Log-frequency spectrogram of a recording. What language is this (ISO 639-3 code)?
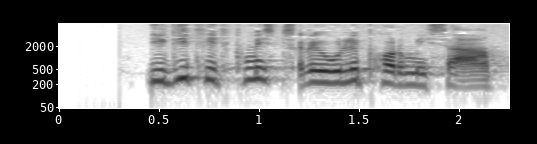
kat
